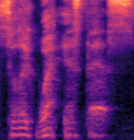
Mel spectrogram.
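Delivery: whispered, hushed, very quiet, barely audible. Retelling asking a man at brunch a question, whispering. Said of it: "I'm whispering like".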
